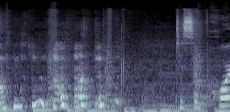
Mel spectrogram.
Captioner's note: laughing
